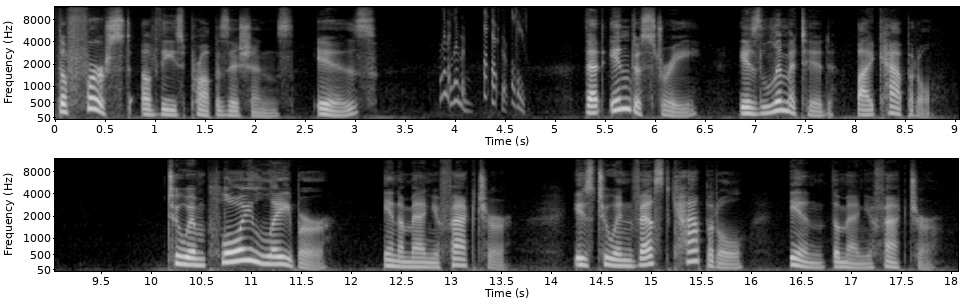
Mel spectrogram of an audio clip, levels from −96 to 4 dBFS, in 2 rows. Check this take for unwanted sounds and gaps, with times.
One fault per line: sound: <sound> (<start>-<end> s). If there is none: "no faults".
sound: chirp (3.8-4.7 s)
